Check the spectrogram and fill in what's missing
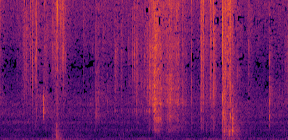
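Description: A metal blade carves and scrapes slices and flakes from a solid white bar of soap with a pink glitter coating, held in hand. Soft, bright crinkling scrapes come in uneven strokes, with a few louder crunchy cuts standing out near the middle and end.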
